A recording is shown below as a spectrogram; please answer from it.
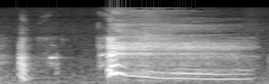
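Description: A young man laughing: a few short breathy bursts, then, about a second in, one long breathy cry that falls in pitch.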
